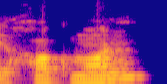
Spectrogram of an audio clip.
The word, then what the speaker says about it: Hóc Môn: So it's if I pronounce it correctly, Hoc Mon.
